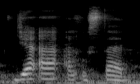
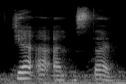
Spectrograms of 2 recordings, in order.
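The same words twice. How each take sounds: First: The phrase is said on a low pitch. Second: The same.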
